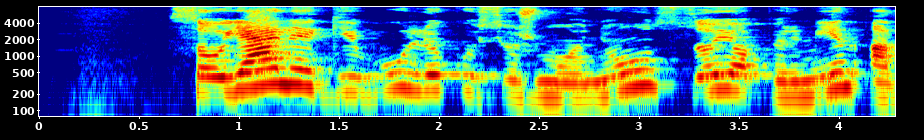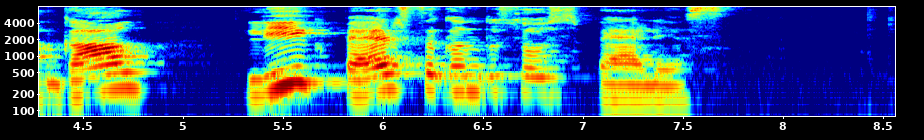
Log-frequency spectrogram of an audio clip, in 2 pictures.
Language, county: Lithuanian, Tauragė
